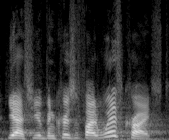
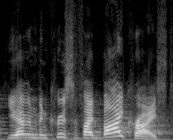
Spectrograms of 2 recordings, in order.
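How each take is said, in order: First: "with" punched as the right word; stress on with. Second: "by" punched as the mistaken word; stress on by. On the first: Dad confirming his sons' answer, stressing "with". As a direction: lean on "with" to confirm the fix. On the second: Dad correcting his sons' verse, stressing "by". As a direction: lean hard on "by" to flag the error. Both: Retold or imitated.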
